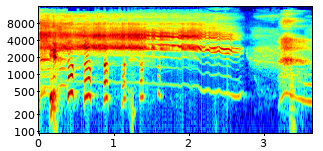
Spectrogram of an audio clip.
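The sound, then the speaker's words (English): A voice mimics a squeaky frog toy: a quick run of high, pinched squeaks that stretches into a long, wavering whine sliding downward, then one more short squeak after a brief pause. “like the squeaking oh. frog.”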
